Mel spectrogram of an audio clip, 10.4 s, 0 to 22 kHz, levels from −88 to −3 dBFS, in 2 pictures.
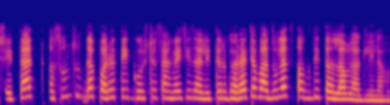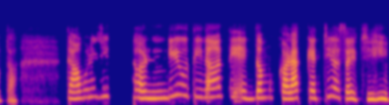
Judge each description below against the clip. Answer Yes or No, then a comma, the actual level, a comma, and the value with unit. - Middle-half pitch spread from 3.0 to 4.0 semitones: Yes, average, 3.7 semitones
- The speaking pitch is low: No, very high, 275 Hz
